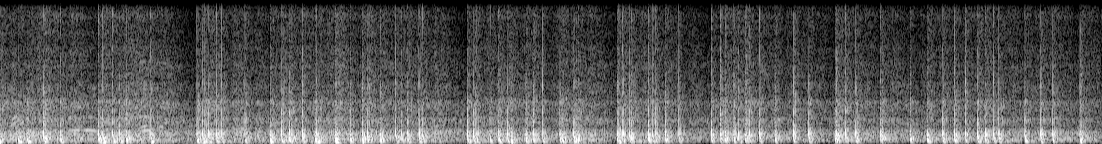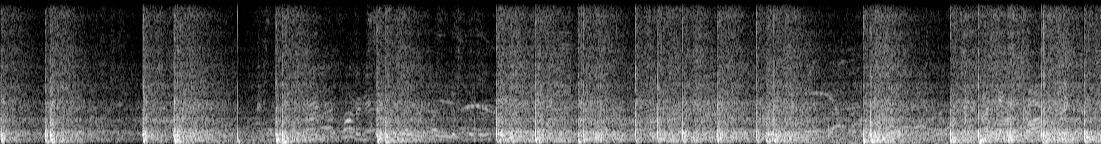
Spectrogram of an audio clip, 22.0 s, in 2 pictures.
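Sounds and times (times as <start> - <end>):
fireworks bangs: 0.0 - 22.0
fireworks crackling: 0.0 - 22.0.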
